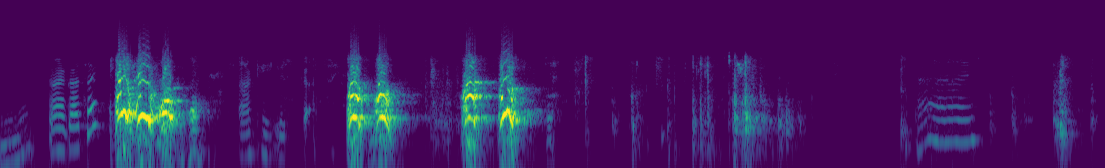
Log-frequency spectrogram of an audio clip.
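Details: A female Keeshond named Blue barks excitedly after hearing "want to go outside", expecting a park walk. Several bursts of rapid, loud barking are spread across the recording, mixed with a person talking indoors and a few quieter yips near the end.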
